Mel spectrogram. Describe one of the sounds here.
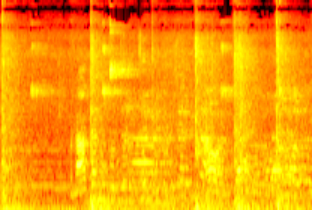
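Young men call out to each other across an echoing court.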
